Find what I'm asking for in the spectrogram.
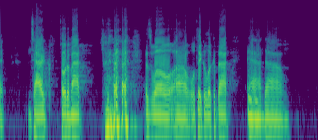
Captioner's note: chuckles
